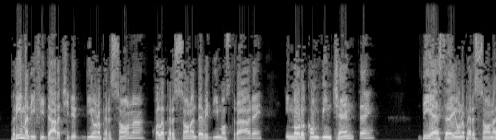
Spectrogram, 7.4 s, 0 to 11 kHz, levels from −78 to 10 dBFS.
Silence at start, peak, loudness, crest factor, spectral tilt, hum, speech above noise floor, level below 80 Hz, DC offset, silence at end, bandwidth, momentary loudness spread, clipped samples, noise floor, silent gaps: 0.15 s; 0 dBFS; -9 LUFS; 10 dB; -4 dB/octave; none; 47 dB; -36 dBFS; 0.1%; 0 s; 11 kHz; 6 LU; 0.5%; -55 dBFS; none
